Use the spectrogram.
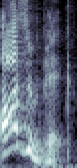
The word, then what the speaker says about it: Ozempic: And so here in beautiful Denmark, which I've always said, Copenhagen, Denmark, they finally come out with a drug called Ozempic.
